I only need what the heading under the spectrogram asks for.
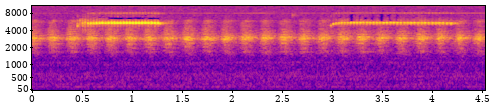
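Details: Two thin, high buzzing trills, one near the start and a longer one later, from a Ranitomeya imitator 'Chazuta' mimic poison frog kept in a terrarium; steady pulsed chirping runs throughout.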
